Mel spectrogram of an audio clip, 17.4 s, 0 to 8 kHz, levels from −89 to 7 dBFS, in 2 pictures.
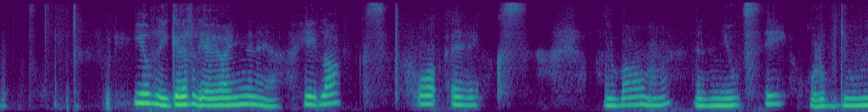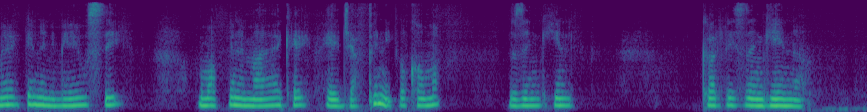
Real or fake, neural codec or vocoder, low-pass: fake; codec, 16 kHz in and 24 kHz out, 0.4 kbps, LongCat-Audio-Codec, fine tuned four codebook decoder; 7.2 kHz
